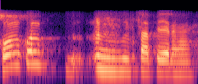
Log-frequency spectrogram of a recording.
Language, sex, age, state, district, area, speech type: Hindi, male, 18-30, Bihar, Vaishali, urban, conversation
